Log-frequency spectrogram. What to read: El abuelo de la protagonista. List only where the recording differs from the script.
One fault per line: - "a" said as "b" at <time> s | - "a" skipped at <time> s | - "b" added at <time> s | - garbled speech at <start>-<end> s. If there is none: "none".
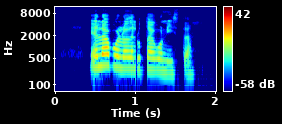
- "la" skipped at 1.0 s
